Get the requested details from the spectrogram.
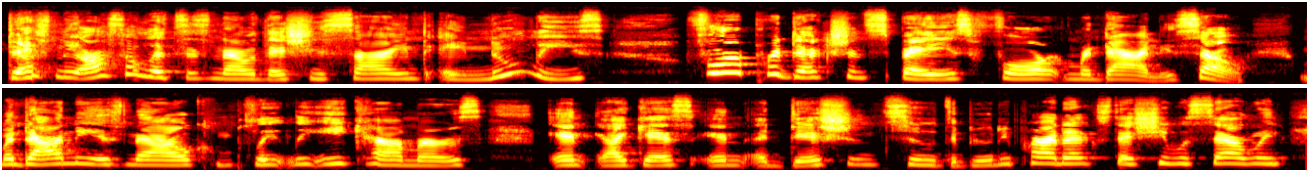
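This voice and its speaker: Her voice is fairly high and bright, with lively intonation and a moderate pace, recorded at studio quality with no room sound. Stuffed up and nasal from a cold, this Wisconsin-accented woman casually recaps a reality show, sharing strong opinions and addressing viewers as y'all.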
